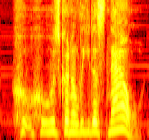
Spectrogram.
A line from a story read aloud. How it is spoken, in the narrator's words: Terence asked nervously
